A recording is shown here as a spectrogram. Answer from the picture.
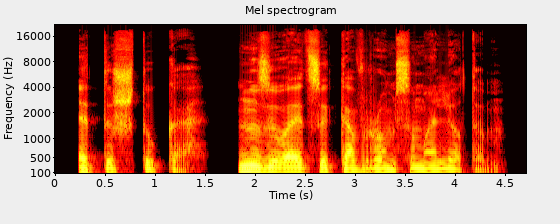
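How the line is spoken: Quiet. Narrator (Russian): тихо проговорил

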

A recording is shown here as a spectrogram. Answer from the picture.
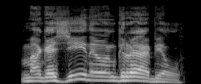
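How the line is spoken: Growling. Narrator (Russian): зарычал Большой Гонзо

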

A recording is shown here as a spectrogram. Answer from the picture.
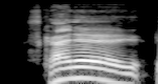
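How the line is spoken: Old man shouting. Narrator (Russian): первым заорал дед

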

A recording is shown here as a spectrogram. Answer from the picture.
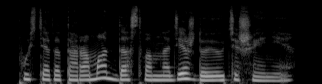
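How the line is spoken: Whispered. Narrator (Russian): прошептала я

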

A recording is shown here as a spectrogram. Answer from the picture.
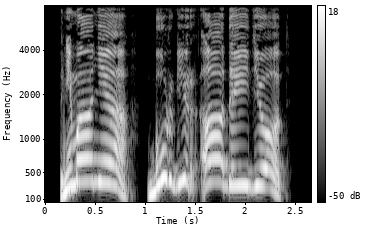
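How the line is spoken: Shouted. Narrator (Russian): Затем кто-то крикнул

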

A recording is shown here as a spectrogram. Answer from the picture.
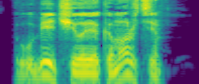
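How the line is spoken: Plain. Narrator (Russian): спросил ГБшник

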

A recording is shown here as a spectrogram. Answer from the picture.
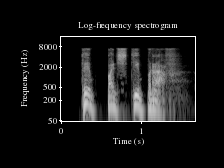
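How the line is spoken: Amused snort. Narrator (Russian): хмыкнул князь

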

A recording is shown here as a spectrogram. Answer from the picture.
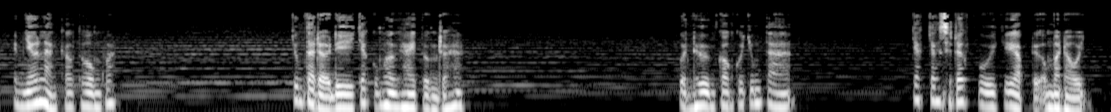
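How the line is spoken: Soft speech. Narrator (Vietnamese): Hương khẽ nói

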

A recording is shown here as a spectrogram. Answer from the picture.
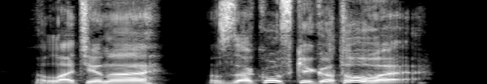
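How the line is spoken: Booming shout. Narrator (Russian): Раскатисто крикнул Кеннет

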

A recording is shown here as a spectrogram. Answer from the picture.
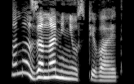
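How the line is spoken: Cheeky chuckle. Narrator (Russian): хохотнул наглый лис

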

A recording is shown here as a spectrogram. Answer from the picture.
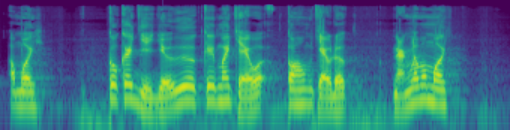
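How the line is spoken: Shouting. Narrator (Vietnamese): Tôi la lên

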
